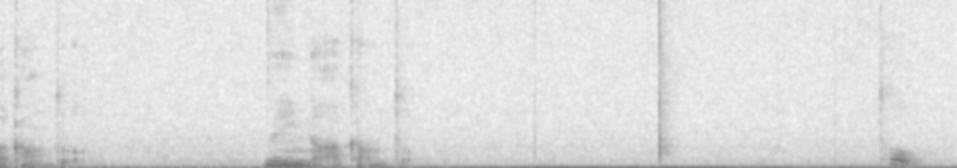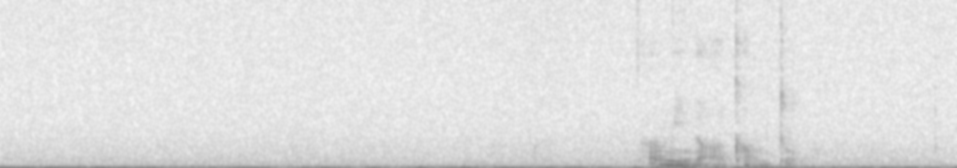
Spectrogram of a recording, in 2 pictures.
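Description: A young woman speaks softly in short bursts nearby.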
